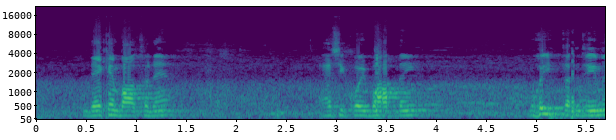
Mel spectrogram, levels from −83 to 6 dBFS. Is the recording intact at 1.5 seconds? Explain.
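Yes, the audio is intact at 1.5 seconds, with no dropout, click, distortion or other fault at that moment.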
